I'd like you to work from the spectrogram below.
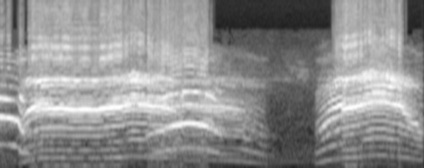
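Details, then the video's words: Angry cats in a fight, a long strained howl bending up and down, cut by a near-silent pause before another loud harmonic wail. "Suara kucing berantem"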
